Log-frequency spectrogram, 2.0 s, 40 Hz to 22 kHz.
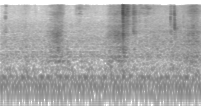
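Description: Faint rubbing and scraping of thin steel strapping being pushed and pulled through a 3D-printed ring roller, with a light click a little after a second in, over a low steady hum.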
